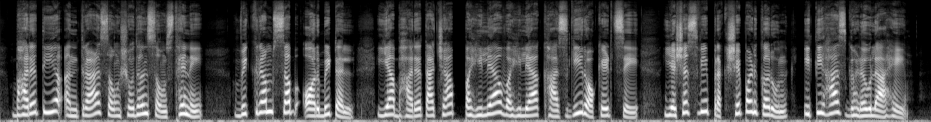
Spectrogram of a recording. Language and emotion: Marathi, neutral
